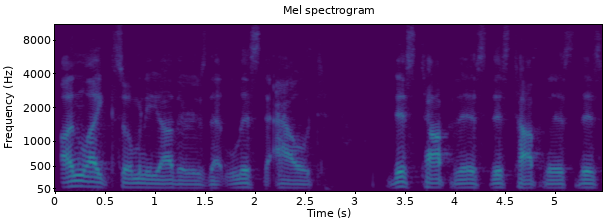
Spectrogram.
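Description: Super deep-voiced host guy, gushing, lots of uhs. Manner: effusive, full of fillers. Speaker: show host. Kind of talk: live audio show interview.

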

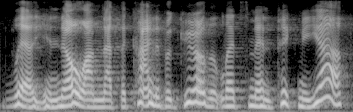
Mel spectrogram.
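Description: A woman's voice: mid-range voice, expressive, moderate pace, lo-fi sound, natural voice. An actress playing a dizzy, man-crazy, vain young woman in a 1940s radio comedy. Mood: boastful. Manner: gushing, dim-witted, easily affronted. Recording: noisy, crackly vintage radio recording.

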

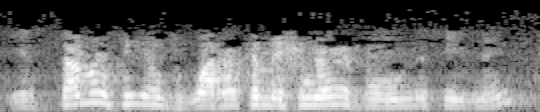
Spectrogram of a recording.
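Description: An actor playing a teasing, wordy older judge in a florid 1940s radio comedy manner. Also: male voice, high-pitched, quick pace, noisy background, natural voice. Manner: florid, needling. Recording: dull, lo-fi old radio recording.

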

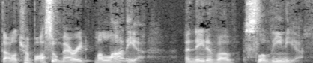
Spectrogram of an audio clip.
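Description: A male news host talking in a lively voice that swings up and down in pitch. He mixes commentary with sarcastic, dismissive remarks. His voice sits at an ordinary middle pitch. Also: moderate pace, creaky. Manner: animated, sarcastic, dismissive asides. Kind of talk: opinionated commentary.

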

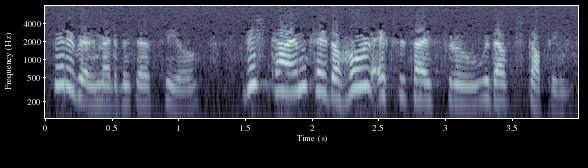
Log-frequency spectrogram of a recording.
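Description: Frank French-accented governess. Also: female voice, medium pitch, big pitch swings, quick pace, faint music behind, low-quality recording. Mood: instructing. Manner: gently admonishing. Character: caring, frank French governess and music teacher. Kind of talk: old-time radio drama acting. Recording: old radio broadcast recording.

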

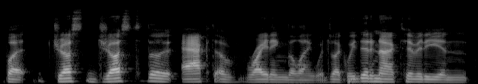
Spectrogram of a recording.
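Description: A man's voice: mid-range voice, steady tone, normal speed, a bit bright, clear, resonant tone. A young man co-hosting a podcast, chatting casually in a rambling, sarcastic way with frequent restarts. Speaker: podcast co-host. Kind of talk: casual chat.

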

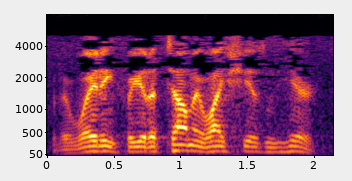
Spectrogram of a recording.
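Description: An actor playing a dry, commanding police lieutenant in an old-time radio crime drama. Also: male voice, on the low side, fast, slightly rough. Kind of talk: 1940s radio acting. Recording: muffled old radio recording, faint hiss.

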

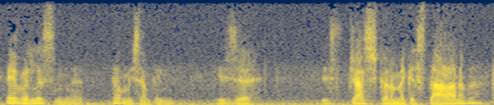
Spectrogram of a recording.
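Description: An actor playing an awed, hopeful theater underling, halting and gossipy, in an old-time radio drama. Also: male voice, mid-range voice, sing-song, bright, forceful tone. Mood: curious, hesitant. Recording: faintly noisy old radio recording.

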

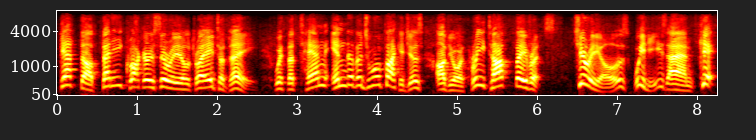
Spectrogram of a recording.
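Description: A man's voice: high-pitched, very animated, normal speed, hardly any pauses, a bit bright. An American man announcing and narrating a 1940s radio show in a dramatic, emphatic, declamatory scripted style. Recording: muffled old radio broadcast recording.

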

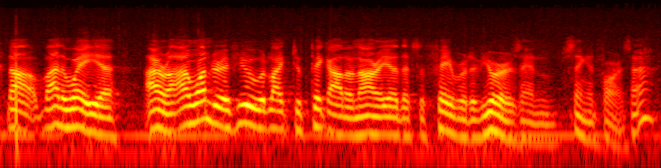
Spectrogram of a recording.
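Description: A man's voice: medium pitch, fairly quick, muffled recording. An American man hosting a 1940s radio quiz show in a folksy, encouraging way, on an old recording.

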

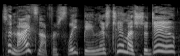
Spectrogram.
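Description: A woman's voice: high voice, big pitch swings, normal speed, pushed and bright, exaggerated voice. A woman voicing an eager, bossy male storybook cat who gives commands in rhyme. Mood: excited. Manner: exclamatory, commanding, rhyming delivery.

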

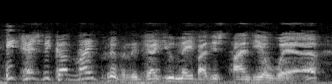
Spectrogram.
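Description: A pompous flustered dad on old radio, bright voice, swings up and down a lot. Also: male voice, medium pitch, big pitch swings, moderate pace. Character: self-important middle-aged father feigning dignity. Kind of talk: radio sitcom acting. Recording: dull, noisy old radio recording.

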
